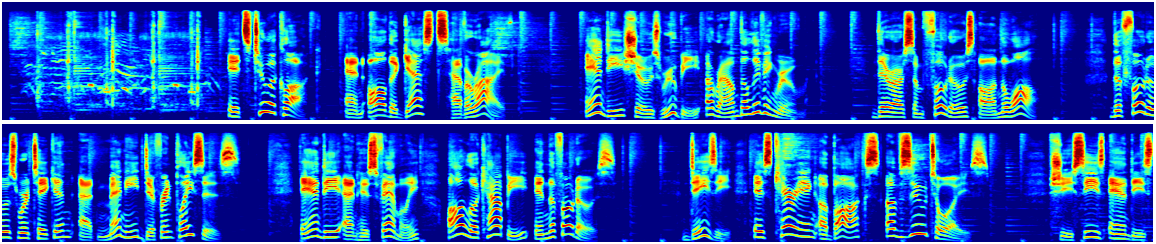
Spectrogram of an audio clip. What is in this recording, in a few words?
Storytime English Ver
